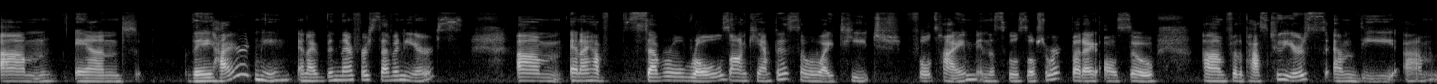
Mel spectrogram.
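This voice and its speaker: A woman with an American accent and a plain, everyday voice, fairly low in pitch with ordinary variation, at a fairly slow pace. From central coast California, rural. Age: 40s. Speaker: social work professor. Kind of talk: interview.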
